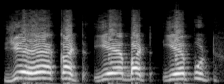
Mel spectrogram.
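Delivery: कट and बट with uh, पुट with oo; loud, deliberate कट, बट, पुट, vowel changing on the last; actual irregular pronunciations. Shown as a demonstration. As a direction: list कट, बट, then odd-one-out पुट. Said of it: "सब याद करना ही पड़ता है".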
